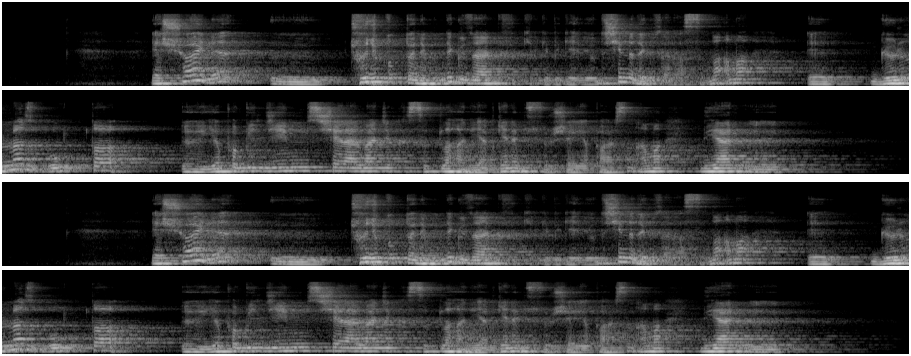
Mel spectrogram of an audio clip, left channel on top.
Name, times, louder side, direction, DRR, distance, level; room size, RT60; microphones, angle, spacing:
voice 1, 1.5-2.4 2.7-7.8 8.0-8.4 8.7-10.3 10.9-16.8, equal, 10° left, 4 dB, 0.5 m, -25 dB
11.0 x 8.0 x 3.3 m, 2.5 s
head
